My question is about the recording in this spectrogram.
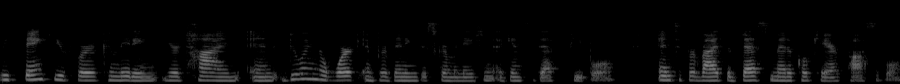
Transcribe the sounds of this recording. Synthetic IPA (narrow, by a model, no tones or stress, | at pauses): wiθæ̃ŋkʰjɨfə˞kʰɨmɪɾɪ̃ŋjə˞tʰãɪ̃mʔɨ̃nduɪ̃ŋðəwɜ˞kɨ̰̃npʰɹ̥ɨvɛ̃ɾ̃ɪ̃ŋdɨskɹɪ̃mɨneɪʃɨ̃nɨ̰ɡɛ̃nsd̥ɛθpʰipl̩ˠ | ʔɨ̃ntʰɨpʰɹ̥ɨvaɪd̪̚ðɨbɛst̚mɛɾɨkl̩ˠkʰɛɹpʰɑ̰səbl̩ˠ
